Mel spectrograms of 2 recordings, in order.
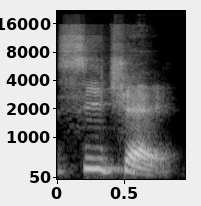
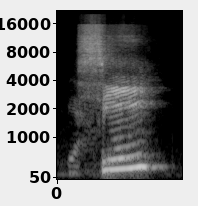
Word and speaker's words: SICCE: It is pronounced SICCE. SICCE. There's no extras in it.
